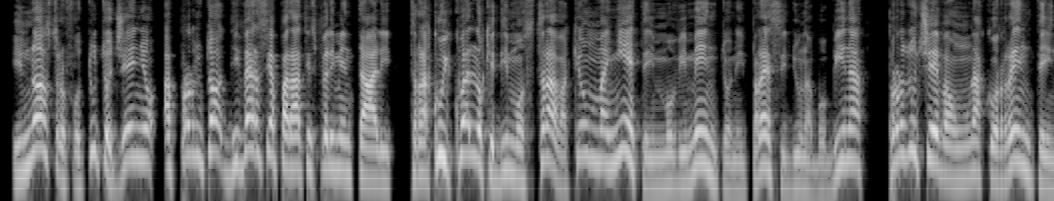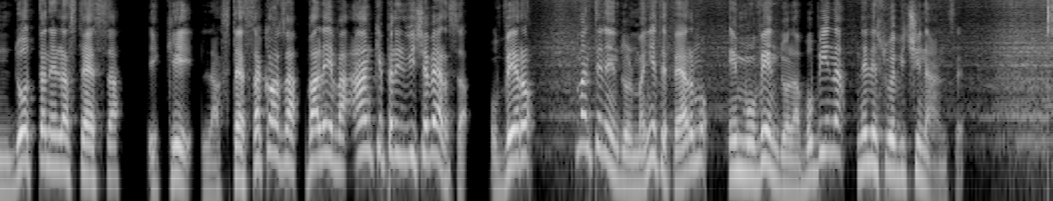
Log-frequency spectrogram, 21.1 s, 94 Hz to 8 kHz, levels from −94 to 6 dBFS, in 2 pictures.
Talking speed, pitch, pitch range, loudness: 145 wpm, 195 Hz, 160-245 Hz, -20 LUFS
